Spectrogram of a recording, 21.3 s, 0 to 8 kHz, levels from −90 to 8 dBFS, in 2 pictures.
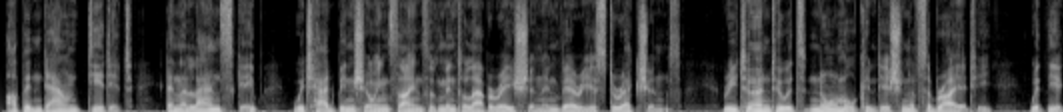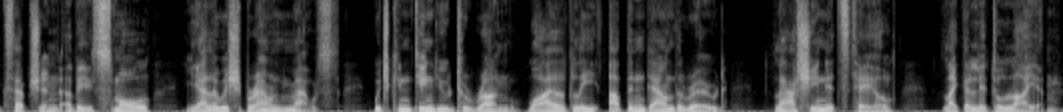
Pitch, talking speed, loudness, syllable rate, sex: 100 Hz, 145 wpm, -19 LUFS, 4.5 syllables/s, male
